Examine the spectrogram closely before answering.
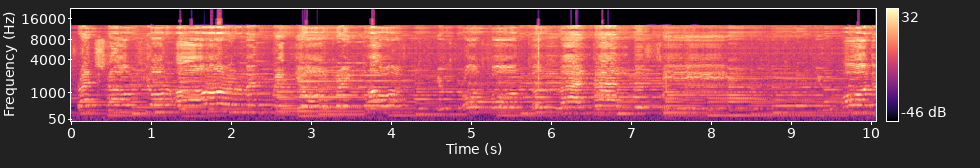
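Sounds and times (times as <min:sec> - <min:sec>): man singing a slow song: 0:00.0 - 0:08.4, 0:09.4 - 0:10.0
instrumental accompaniment: 0:00.0 - 0:10.0.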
